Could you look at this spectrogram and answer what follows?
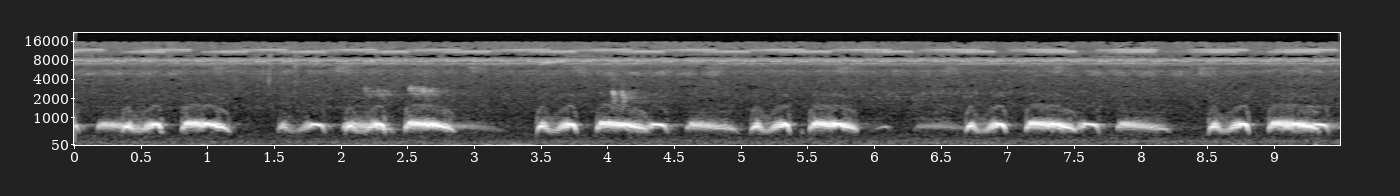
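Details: Spotted doves cooing during dove trapping on peatland in the Riau Islands, Indonesia, where a wild bird that coos a lot answers a caged decoy but hesitates to fight. Mid-pitched, rounded coo notes come in quick uneven bursts with short pauses between phrases.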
